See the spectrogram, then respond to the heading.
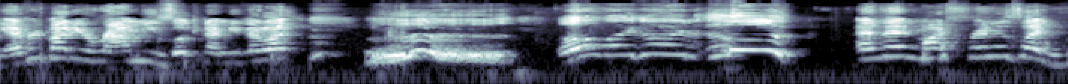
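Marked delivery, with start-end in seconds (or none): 1.6-4.0 loud, high-pitched groans of revulsion; mock disgust. Everybody around watching her vomit, mock disgust. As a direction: recoil out loud like grossed-out onlookers.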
